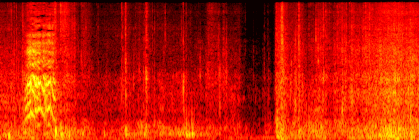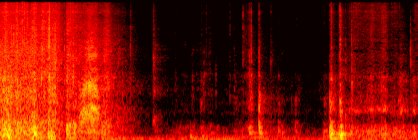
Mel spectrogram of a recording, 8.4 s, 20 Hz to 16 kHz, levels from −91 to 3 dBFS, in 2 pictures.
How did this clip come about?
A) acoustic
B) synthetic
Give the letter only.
A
